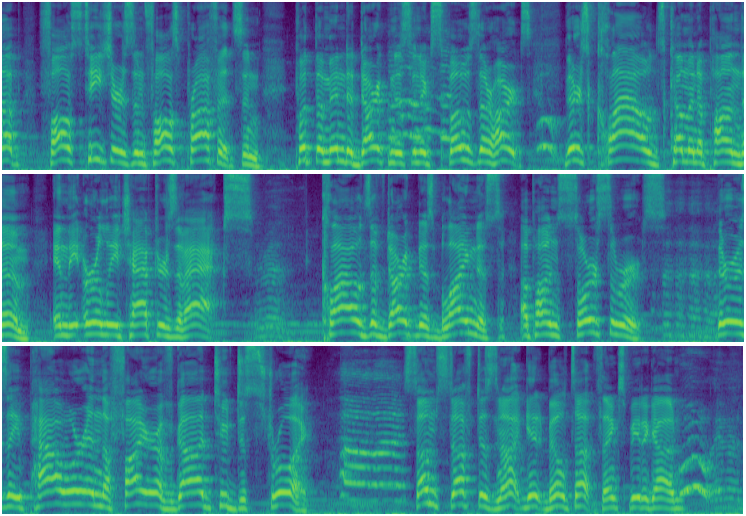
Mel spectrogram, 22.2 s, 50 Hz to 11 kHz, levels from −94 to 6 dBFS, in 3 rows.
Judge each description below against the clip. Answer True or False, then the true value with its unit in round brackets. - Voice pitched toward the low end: False (215 Hz)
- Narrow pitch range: False (4.3 semitones)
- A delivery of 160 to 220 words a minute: False (145 wpm)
